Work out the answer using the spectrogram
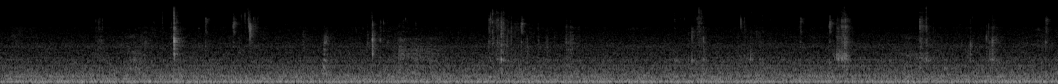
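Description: A person biting and chewing a slice of pizza close to the microphone: scattered short irregular mouth clicks, one a little louder near the start, over a steady low hum.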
